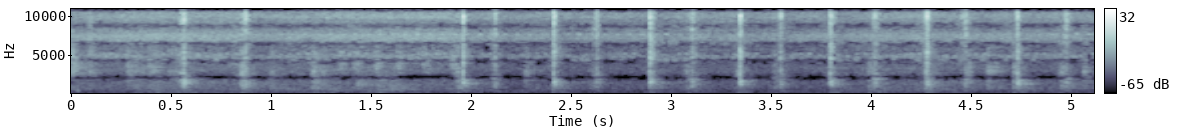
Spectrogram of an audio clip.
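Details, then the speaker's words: IH Farmall 706 tractor, after sitting over two years: fuel shutoff solenoid cleaned of corrosion and reinstalled; crisp light clicks with each key on/off in a quiet setting, solenoid energizing normally. "you hear that that was me turning the key on and off uh so if you ever wonder what that is or if it's working a good thing to check first before you take it off is it clicking"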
